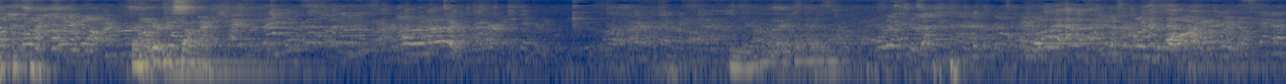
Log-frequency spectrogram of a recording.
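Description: An older man talks into a microphone, heard through loudspeakers.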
